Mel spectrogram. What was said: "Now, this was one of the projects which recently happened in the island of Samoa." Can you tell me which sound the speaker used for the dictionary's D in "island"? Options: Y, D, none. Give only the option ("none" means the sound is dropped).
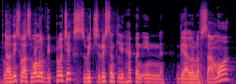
none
